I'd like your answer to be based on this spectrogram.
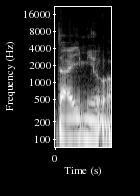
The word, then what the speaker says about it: daimyo: donc ils prononcent daimyo, mais ça prononce euh, pas daimyo, c'est daimyo, hein. parce qu'il y a un A hein.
